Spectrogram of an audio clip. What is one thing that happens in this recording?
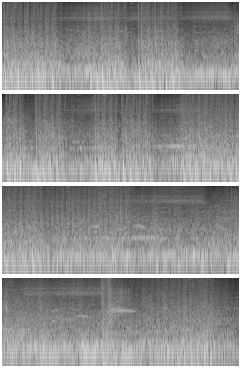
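Gunfire and explosions crack and boom.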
